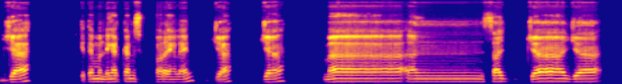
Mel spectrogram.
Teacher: Huruf ja tengah lisan, tengah lidah kita ini, ya, diangkat ke atas langit-langit. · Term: jim yang fasih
